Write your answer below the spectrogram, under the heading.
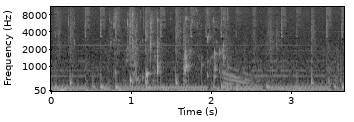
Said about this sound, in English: Let me get some water, by the way, here. Some water.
